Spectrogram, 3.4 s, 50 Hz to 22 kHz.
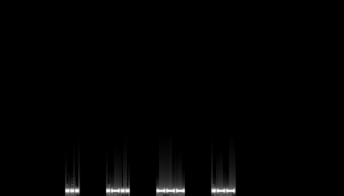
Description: Morse code, heard as a keyed tone, about 54 wpm, spaced as for 24 wpm, 690 Hz. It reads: SLOW
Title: 4x Character Spacing - Top 500 Words - 50wpm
